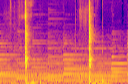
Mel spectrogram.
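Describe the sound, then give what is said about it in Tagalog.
Knife slicing a peeled radish: two sharp, crisp cuts stand out, with a few fainter taps between them, over a steady low hum. “Sige, hawakan mo tong kutsilyo. Tapos hiwain mo yung labanos. Nabalatan ko na yan. Hiwain mo na sakto yung nipis.”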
